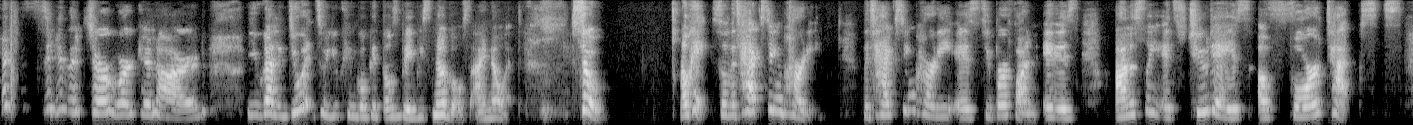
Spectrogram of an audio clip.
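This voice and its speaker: A woman speaks at a moderate pace in a high, bright, sharp, animated voice with very wide pitch swings and big swings in loudness, the sound dry and close with no echo. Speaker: direct sales consultant hosting live stream. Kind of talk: live stream chat. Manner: excitable, animated.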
